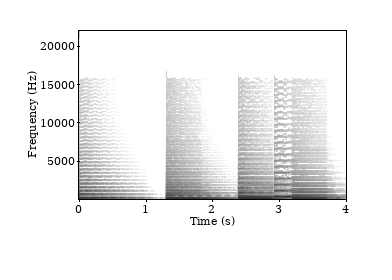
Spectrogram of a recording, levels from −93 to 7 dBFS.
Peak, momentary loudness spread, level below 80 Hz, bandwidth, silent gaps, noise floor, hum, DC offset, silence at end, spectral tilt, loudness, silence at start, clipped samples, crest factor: -8 dBFS; 12 LU; -48 dBFS; 6.2 kHz; none; -50 dBFS; none; under 0.1%; 0.1 s; -9.5 dB/octave; -21 LUFS; 0 s; under 0.1%; 12 dB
